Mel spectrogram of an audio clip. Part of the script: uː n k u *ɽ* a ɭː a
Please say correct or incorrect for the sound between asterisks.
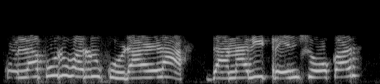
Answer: correct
